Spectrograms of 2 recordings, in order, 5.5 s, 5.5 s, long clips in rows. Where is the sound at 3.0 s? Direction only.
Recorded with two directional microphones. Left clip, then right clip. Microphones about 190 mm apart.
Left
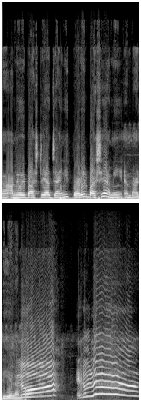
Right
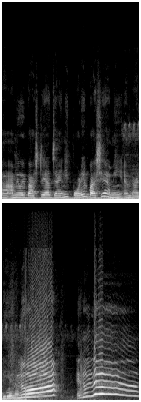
5° right (ahead or behind).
